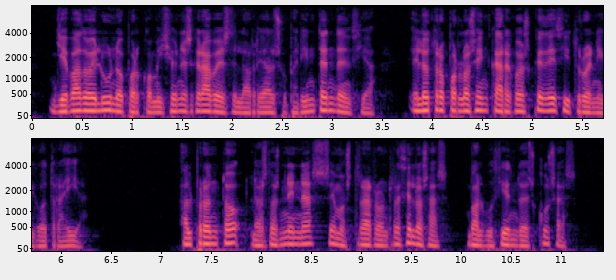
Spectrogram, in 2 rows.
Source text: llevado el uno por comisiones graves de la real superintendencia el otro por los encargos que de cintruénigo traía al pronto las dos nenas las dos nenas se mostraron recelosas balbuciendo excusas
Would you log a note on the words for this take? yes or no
yes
